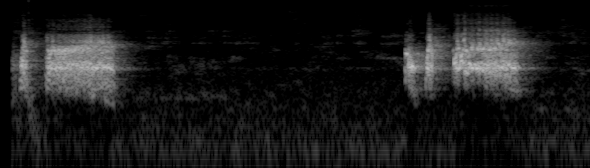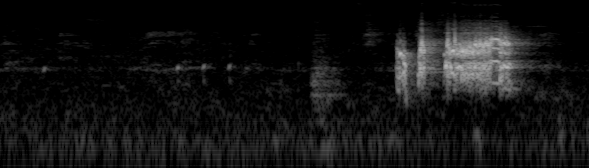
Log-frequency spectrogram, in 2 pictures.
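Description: A quail gives three harsh, rasping bursts, each about a second long, spaced three to four seconds apart, with faint clicks between them.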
